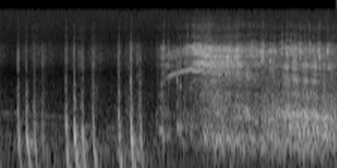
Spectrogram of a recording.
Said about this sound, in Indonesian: Kuda itu terus berjalan dengan gegap di atas rumput.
